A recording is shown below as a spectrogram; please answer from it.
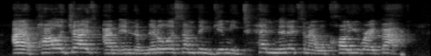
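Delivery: ordinary delivery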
